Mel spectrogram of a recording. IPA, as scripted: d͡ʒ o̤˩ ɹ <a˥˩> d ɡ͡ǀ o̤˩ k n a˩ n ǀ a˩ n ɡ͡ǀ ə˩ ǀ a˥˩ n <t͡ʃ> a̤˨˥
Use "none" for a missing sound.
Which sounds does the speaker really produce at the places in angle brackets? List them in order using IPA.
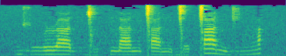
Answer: a˩, d͡ʒ

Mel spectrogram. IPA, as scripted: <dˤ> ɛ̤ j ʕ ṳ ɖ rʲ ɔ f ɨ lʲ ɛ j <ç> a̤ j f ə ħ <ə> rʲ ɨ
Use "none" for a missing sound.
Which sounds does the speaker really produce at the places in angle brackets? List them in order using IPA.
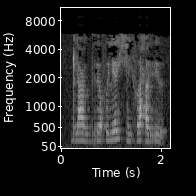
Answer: ɖ, ç, ə

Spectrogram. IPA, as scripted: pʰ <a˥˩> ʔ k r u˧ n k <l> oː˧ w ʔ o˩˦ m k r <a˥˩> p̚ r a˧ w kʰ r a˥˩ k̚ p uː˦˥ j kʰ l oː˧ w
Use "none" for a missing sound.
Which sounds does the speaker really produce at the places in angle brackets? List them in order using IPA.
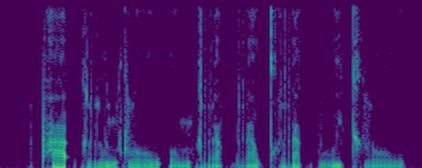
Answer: a˥˩, l, a˨˩

